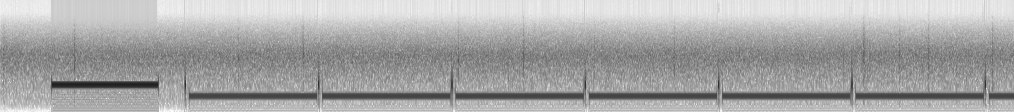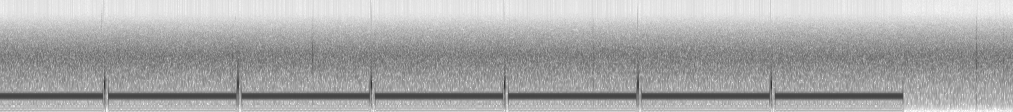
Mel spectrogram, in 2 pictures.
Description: Radio time signal (WWV, Colorado), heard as ticks, one a second, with radio static.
